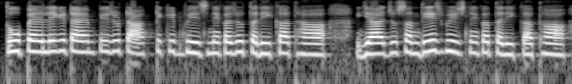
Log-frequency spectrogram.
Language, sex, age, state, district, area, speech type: Hindi, male, 18-30, Rajasthan, Jaipur, urban, spontaneous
